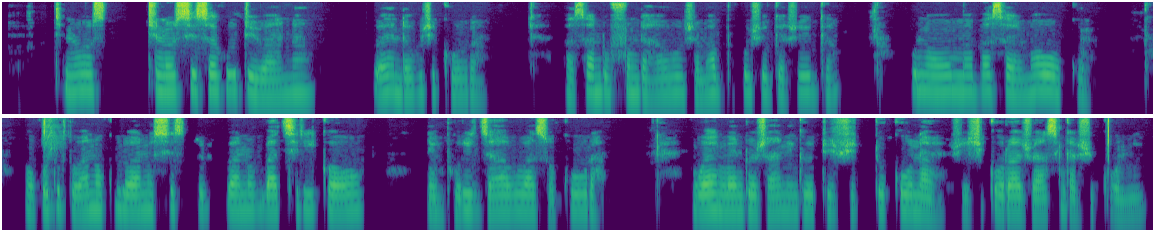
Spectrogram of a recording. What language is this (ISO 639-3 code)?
ndc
